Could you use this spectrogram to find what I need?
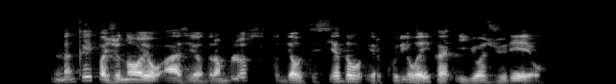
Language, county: Lithuanian, Šiauliai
